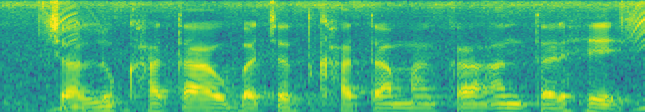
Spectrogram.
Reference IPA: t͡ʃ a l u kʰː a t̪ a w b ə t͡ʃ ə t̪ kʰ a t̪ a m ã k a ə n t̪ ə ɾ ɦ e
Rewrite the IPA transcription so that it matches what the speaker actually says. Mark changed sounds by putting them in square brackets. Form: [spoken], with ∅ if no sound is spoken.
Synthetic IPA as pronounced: t͡ʃ a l u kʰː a t̪ a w b ə t͡ʃ ə t̪ kʰ a t̪ a m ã k a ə n t̪ ə ɾ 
